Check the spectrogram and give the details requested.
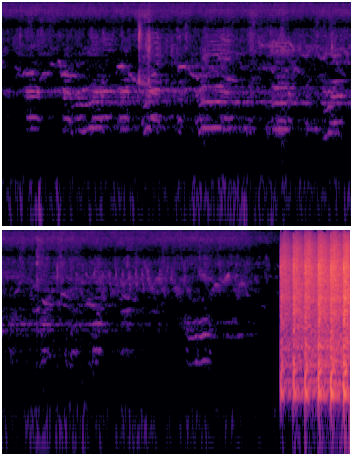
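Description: Faint bird calls, short calls repeated every half second or so, then music starts abruptly and loudly just before the end.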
